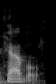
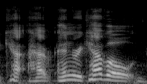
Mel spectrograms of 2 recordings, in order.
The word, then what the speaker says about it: Cavill: Yeah, Henry Cavill. I mean, yeah, it's funny you say that because like Henry Cavill did The Witcher because he was a fan,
